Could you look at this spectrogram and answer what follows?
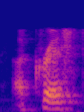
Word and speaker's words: CRSP: So that's the top, the number one of your handout that says CRSP, CRISP is how we pronounce that, eligibility document.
